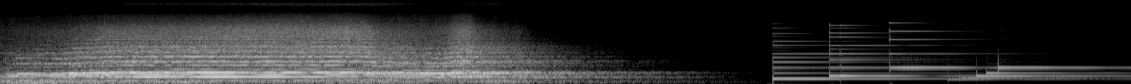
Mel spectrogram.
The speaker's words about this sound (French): Mesdames, Messieurs, votre attention s'il vous plaît. Le train 1938 va partir pour la destination 2022. Attention à la fermeture automatique des portes, attention au départ.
